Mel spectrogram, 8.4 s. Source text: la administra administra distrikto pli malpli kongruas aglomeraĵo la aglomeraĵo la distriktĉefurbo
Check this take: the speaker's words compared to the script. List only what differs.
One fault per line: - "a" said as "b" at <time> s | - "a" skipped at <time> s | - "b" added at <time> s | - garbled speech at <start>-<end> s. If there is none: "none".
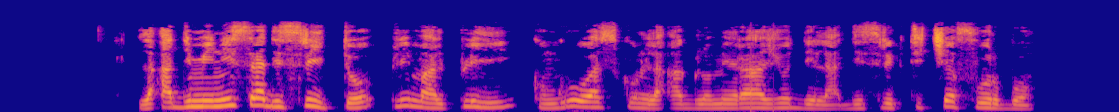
- "administra" skipped at 2.0 s
- "aglomeraĵo" said as "kun" at 4.7 s
- "de" added at 6.0 s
